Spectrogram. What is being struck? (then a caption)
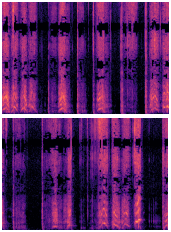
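Small cardboard box. Fingers scratch and tap the front of a small, hollow white Montblanc cardboard perfume box. The result is a run of dry, rasping scratches and sharp, short taps in quick bursts separated by brief silences.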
